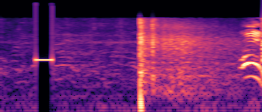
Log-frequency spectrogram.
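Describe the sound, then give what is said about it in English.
Gunfire from a played video of a shooting. A short electronic beep comes first, then one sharp bang that trails off into noise, and another loud burst near the end. “video of the shooting. You could sort of see what happens. Let's play that.”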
